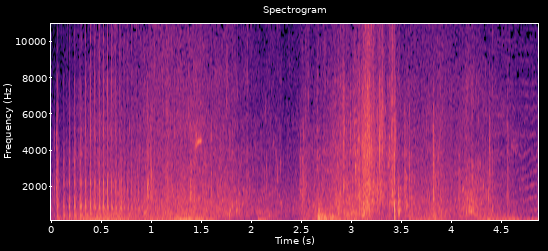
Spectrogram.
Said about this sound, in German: Sonnenstrahlen brechen sich an kleinen Wellen, die an ein Ruderboot schlagen. Die Paddel wühlen durchs Wasser.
